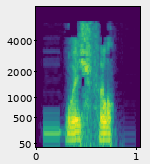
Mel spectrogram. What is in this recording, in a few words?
"wishful", english; adjectives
